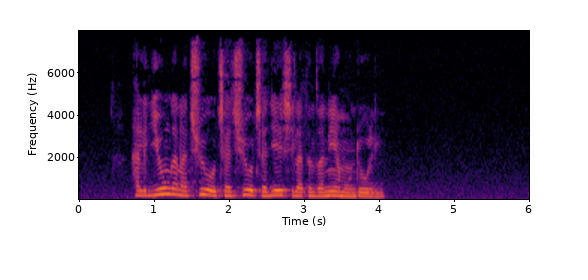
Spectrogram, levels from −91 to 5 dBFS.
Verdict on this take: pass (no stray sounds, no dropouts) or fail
pass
